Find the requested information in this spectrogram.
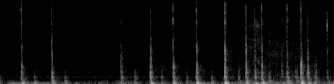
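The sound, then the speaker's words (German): Typing on a MacBook keyboard: many quick, irregular key clicks and taps in uneven bursts, with sharper strokes now and then, sounding alone without talk. “Ich gehe jetzt mal so über die Oberfläche vom MacBook. Und jetzt tippe ich mal ein bisschen.”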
